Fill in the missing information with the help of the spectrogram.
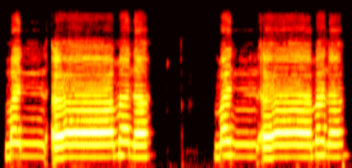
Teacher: Since alif is part of the 6 letters that we have over here, we will make sure that we don't give it a nasal sound, but we give it a complete noon sound. So it will sound something like man amana, man amana.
